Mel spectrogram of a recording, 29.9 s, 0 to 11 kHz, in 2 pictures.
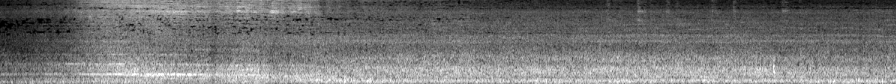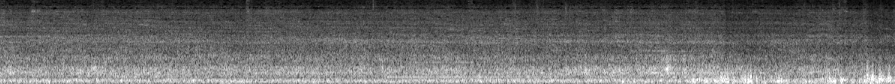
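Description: Electric-hauled passenger train passing at speed. The WAP-7 electric locomotive's approach swells into a loud hissing rush in the first few seconds, followed by a steady rumble of the coaches' wheels running along the track.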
